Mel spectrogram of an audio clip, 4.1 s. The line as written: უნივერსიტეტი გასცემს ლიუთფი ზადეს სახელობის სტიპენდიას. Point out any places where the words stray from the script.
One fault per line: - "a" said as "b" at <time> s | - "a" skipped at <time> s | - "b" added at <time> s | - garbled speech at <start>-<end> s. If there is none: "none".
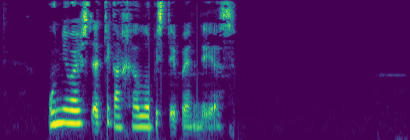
- "გასცემს ლიუთფი ზადეს" skipped at 1.1 s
